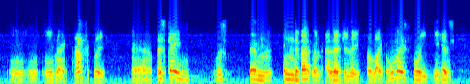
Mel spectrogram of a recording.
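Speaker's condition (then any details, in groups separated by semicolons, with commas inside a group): Cerebral palsy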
